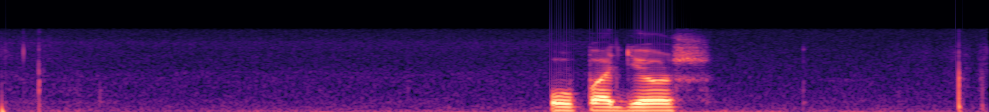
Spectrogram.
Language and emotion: Russian, neutral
